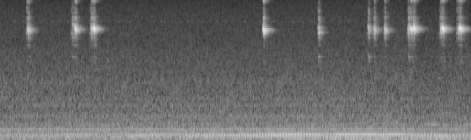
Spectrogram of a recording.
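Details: Crickets at night giving sparse, scattered high chirps, singly and in small clusters, over a noticeable low rumbling background.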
